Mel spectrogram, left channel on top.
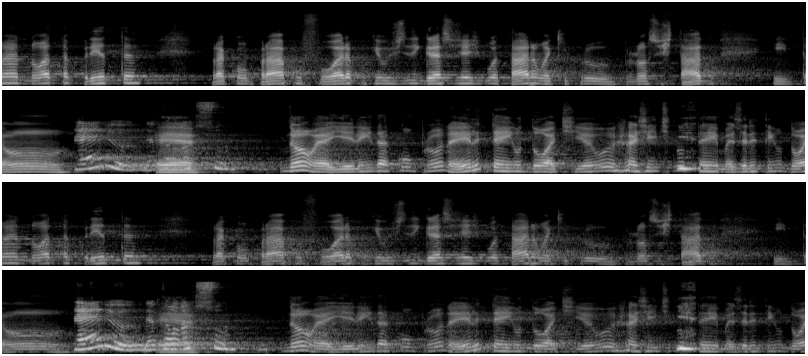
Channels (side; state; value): both; normal; correlation 0.44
